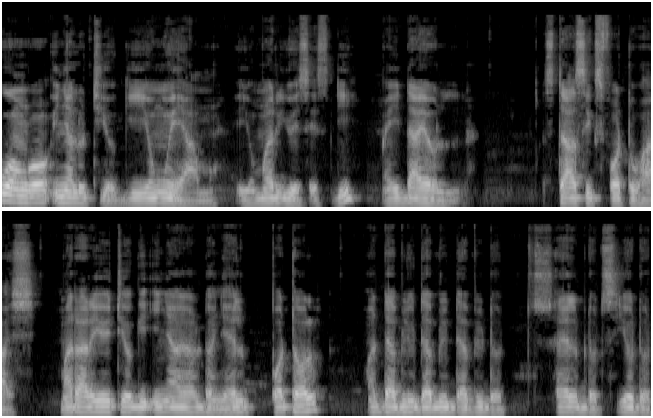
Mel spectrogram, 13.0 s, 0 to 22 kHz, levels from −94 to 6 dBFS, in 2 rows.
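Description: Nothing in the recording stood out as a technical problem on listening.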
